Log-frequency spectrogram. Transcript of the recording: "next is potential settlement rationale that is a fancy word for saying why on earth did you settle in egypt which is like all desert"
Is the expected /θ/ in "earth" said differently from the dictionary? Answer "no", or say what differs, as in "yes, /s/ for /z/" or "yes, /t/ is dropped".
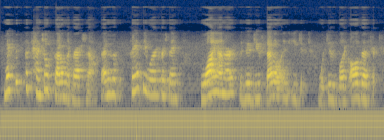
no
